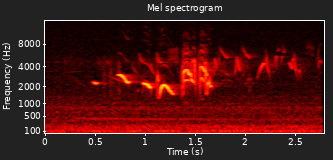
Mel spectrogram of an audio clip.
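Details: Western meadowlark delivers a bright, liquid phrase of five loud, fluty slurred notes, each rising or falling, followed by fainter quick twittering notes, with a steady low hum beneath.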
